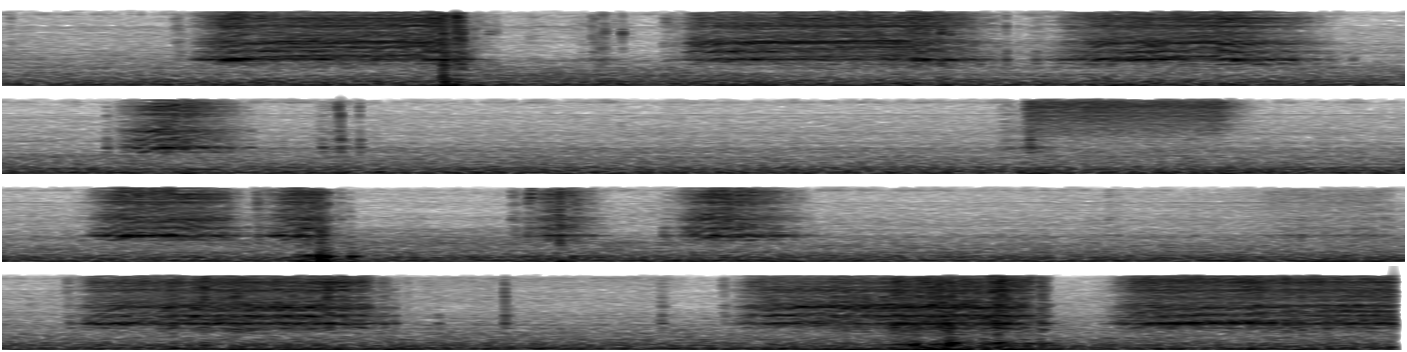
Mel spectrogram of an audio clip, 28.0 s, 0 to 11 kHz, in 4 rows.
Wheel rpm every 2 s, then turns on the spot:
60, 50, 70, 10, 10, 0, 0, 40, 20, 0, 30, 50, 70, 120.
22-24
